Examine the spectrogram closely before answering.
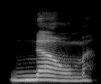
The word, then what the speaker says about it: gnome: silent k like knife or even silent G like gnome g n o m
